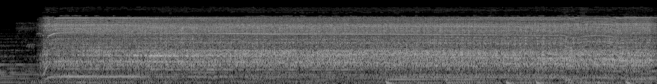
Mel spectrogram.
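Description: Electric drill with a step drill bit boring a hole through a small piece of plywood: the motor spins up about half a second in, then runs steadily with a high whine while cutting, and cuts off suddenly near the end.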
